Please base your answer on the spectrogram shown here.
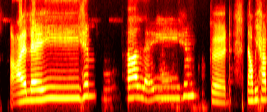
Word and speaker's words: عليهم: It's a ya lean because it's a ya sakin and the letter before carries a fatha, so it's a ya lean. So we're pronouncing as alayhim.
